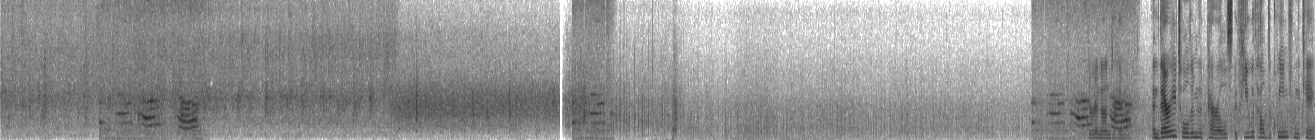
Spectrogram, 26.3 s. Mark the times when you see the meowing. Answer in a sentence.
The meowing can be heard from 1.9 to 4.2 s, from 11.4 to 12.3 s and from 20.6 to 22.8 s.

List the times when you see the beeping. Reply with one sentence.
You can't hear the beeping here.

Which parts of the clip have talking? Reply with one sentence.
The talking can be heard from 21.8 to 26.2 s.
